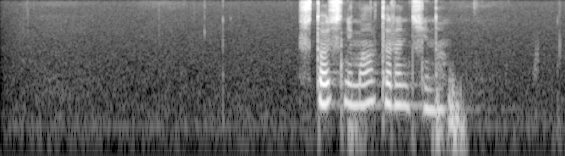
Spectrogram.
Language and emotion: Russian, neutral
